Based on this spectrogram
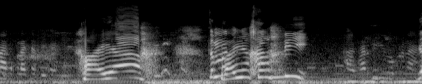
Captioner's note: shout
